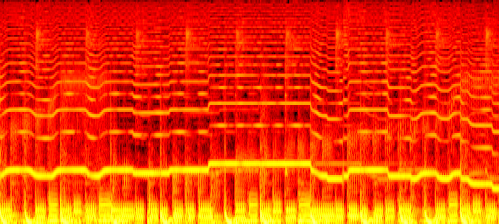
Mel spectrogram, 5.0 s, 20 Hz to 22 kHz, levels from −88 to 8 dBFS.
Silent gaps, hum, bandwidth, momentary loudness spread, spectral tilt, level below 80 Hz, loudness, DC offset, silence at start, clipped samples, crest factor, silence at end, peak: none; none; over 20 kHz; 2 LU; -5.5 dB/octave; -16 dBFS; -12 LUFS; under 0.1%; 0 s; under 0.1%; 10 dB; 0 s; 0 dBFS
